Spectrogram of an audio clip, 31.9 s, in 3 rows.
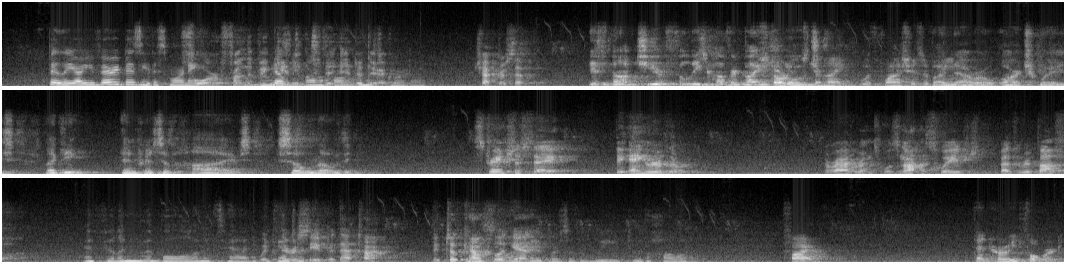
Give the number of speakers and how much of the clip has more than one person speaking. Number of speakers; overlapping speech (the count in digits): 7, about 18%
